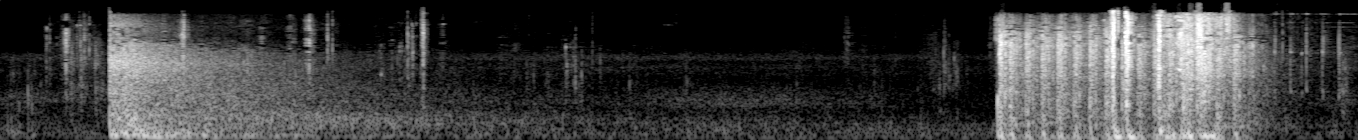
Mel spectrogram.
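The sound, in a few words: gunfire from scavs in a video game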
